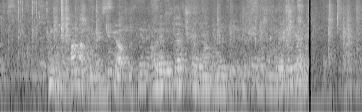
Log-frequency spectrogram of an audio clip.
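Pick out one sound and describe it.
An adult man talks nearby.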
